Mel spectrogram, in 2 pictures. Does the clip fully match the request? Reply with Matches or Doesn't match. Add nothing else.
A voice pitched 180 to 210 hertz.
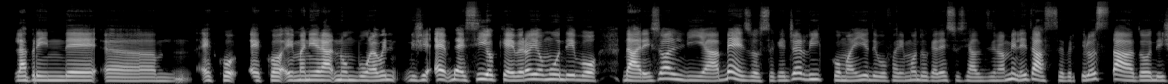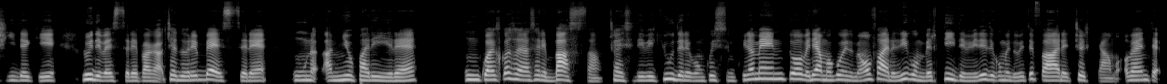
Matches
